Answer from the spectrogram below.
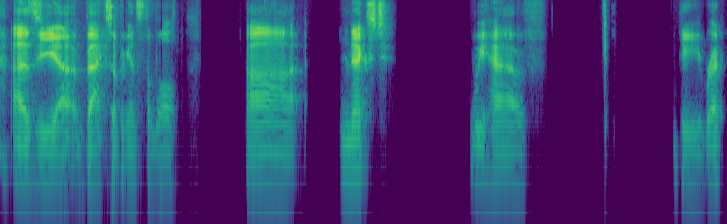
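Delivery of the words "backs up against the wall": ordinary delivery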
